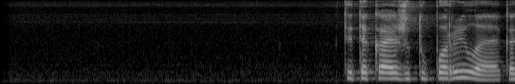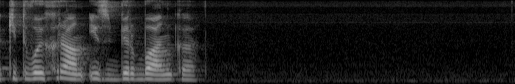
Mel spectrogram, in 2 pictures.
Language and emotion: Russian, angry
